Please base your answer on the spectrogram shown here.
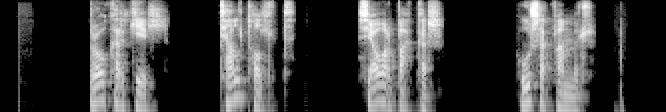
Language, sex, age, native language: Icelandic, male, 40-49, Icelandic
